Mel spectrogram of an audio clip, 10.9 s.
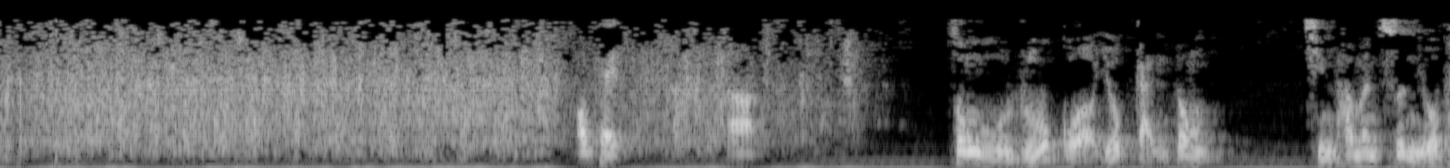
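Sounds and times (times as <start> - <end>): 
audience applauding: 0.0 - 6.6
speech: 4.4 - 4.9, 5.5 - 6.0, 7.2 - 9.2, 9.8 - 10.8.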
